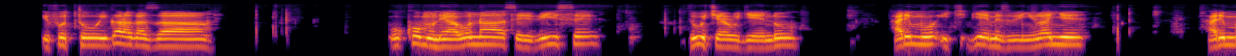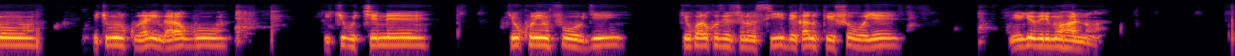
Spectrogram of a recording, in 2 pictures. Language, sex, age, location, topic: Kinyarwanda, male, 50+, Kigali, finance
